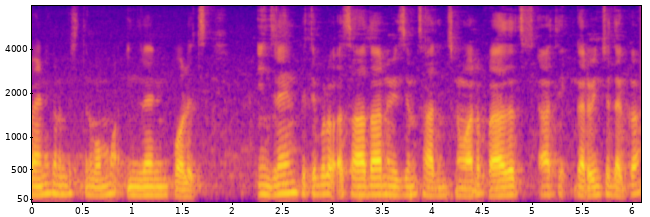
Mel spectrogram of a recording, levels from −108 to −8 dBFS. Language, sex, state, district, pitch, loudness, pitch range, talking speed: Telugu, male, Andhra Pradesh, Visakhapatnam, 120 Hz, -19 LUFS, 120-130 Hz, 140 wpm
